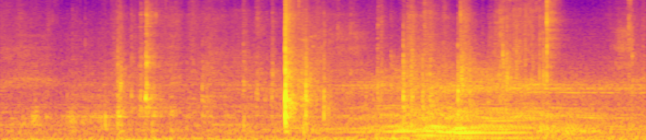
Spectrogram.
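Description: Hands handling and opening a rigid cardboard trading-card box, making scattered light taps and clicks, with one sharper click about three seconds in.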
